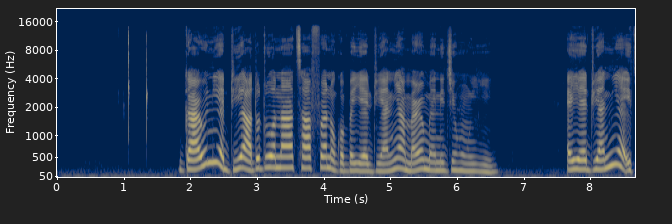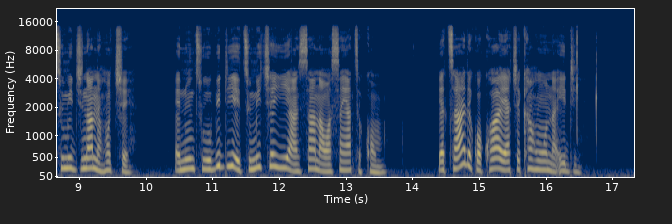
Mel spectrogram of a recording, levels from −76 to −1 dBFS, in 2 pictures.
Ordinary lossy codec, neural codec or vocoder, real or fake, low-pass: none; none; real; 14.4 kHz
